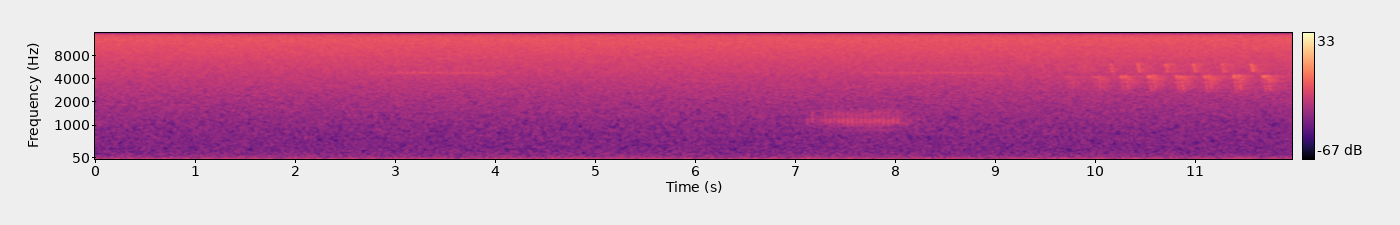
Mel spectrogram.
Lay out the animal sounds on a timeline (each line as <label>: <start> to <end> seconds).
Dark-eyed Junco (Junco hyemalis): 2.8 to 4.1 seconds
Northern Flicker (Colaptes auratus): 7.1 to 8.2 seconds
Dark-eyed Junco (Junco hyemalis): 7.4 to 9.1 seconds
Ovenbird (Seiurus aurocapilla): 9.8 to 12.0 seconds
